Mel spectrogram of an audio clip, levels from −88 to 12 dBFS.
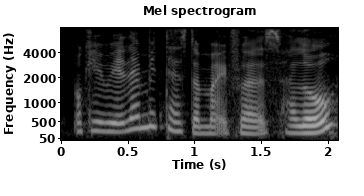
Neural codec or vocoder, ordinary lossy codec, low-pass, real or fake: codec, 16 kHz, 16 kbps, FreqCodec, larger model; none; none; fake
